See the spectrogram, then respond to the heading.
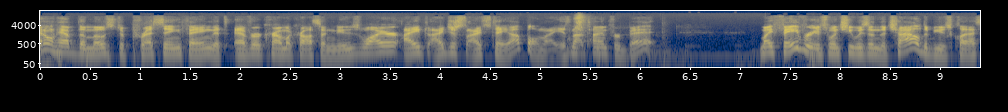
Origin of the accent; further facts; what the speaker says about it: United States; I'm an American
